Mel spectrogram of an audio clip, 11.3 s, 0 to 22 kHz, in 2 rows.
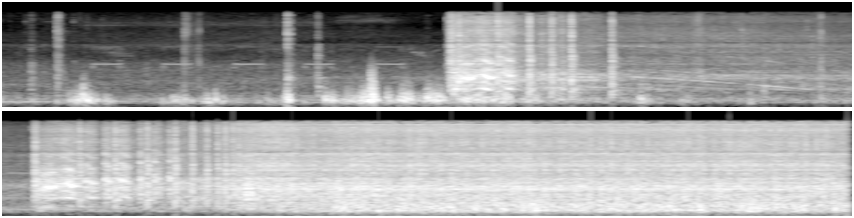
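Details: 1994 Honda Passport at start and idle: light quick ticking over the settling idle after crank and catch; owner suspects the timing belt tensioner and plans to replace it, unconfirmed.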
